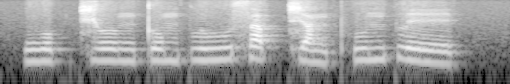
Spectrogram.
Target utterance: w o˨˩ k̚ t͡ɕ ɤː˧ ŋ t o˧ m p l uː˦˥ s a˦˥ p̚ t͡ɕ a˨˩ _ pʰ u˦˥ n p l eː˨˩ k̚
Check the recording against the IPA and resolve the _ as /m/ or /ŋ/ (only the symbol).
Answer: ŋ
